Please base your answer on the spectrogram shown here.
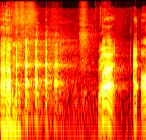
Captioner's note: laughter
